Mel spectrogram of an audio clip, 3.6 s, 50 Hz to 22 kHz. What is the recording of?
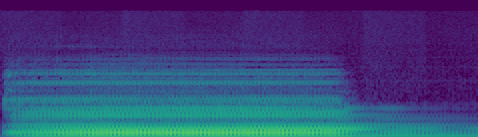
A real cello playing the note, G2 (2nd octave on a keyboard) by playing the open G string (third lowest string). Eighth note in a C chromatic scale. All notes in the scale are available in this pack. Notes played by a real cello can be used in editing software to make your own music.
